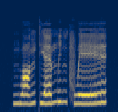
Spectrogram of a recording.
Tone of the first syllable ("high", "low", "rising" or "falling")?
rising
